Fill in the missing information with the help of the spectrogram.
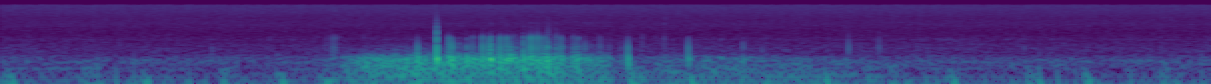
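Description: Auscultated lung sounds through a stethoscope: one breath in lasting about a second, with fine crackles, a run of short sharp clicks, clustered toward the end of inspiration. A low rumble runs underneath.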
